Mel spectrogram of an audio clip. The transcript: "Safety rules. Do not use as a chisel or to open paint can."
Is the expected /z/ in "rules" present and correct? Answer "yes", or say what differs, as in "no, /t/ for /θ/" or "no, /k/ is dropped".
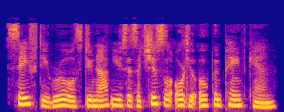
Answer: yes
